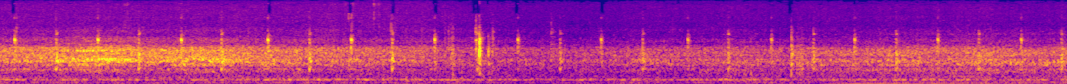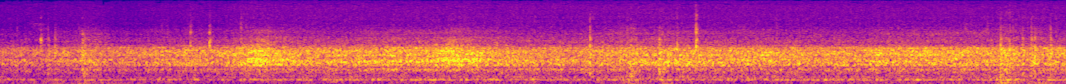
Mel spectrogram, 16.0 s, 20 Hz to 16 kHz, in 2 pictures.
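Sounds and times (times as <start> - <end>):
car turn indicator ticking: 0.0 - 9.9
engine and tyre noise: 0.0 - 16.0.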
